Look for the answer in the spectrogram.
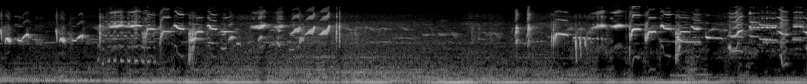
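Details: Very vocal lesser shortwing (Jongkangan) delivering a rapid stream of high, varied whistles and twitters over a steady low electrical hum, with a short quieter pause midway before the song resumes.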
